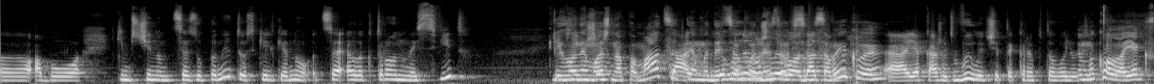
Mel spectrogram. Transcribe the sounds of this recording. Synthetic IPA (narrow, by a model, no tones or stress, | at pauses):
ɐbɔjɐkʲimsʲt͡ʃɪnɔmt̪sɛzʊpɪnɪt̪ɪɔskʲilʲkɪnut̪sɛʔelˠekt̪ɾɔnːɪjsʲʋʲit̪ | jɐɔɦʲɔnɛmɔʒnɐpɔmɑsɪɪmɪd̪ɛjɔɦɔnɛmɔʒlˠɪʋɔd̪ɑʋɪkʋɪjɐkːɑʒʊtʲʋɪlˠʊt͡ʃɪt̪ɪkɾɪpt̪ɔʋɔlʲumɪkɔlˠɐjɐk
